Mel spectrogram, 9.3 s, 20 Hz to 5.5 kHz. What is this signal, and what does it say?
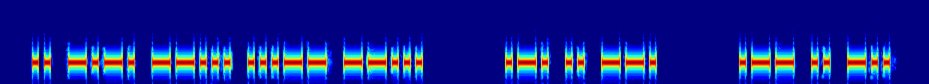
Morse code, heard as a keyed tone, about 20 wpm, 700 Hz. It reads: IC737 RIG WID
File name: UK MASTER QSOs TRAINING / 20WPM / UK MASTER QSOs 0010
